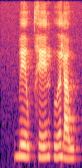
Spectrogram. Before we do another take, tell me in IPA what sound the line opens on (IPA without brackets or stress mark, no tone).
b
